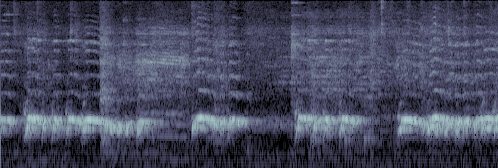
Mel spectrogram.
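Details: Local zebra doves in full song, giving a loud 'kung' call in a lively exchange: drawn-out, level, faintly warbled cooing phrases, four in five seconds, each starting with a sharp onset.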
